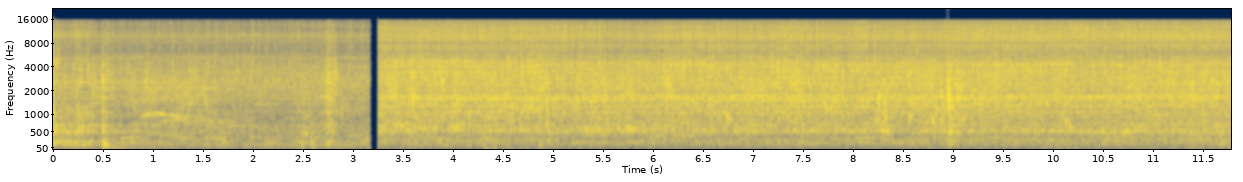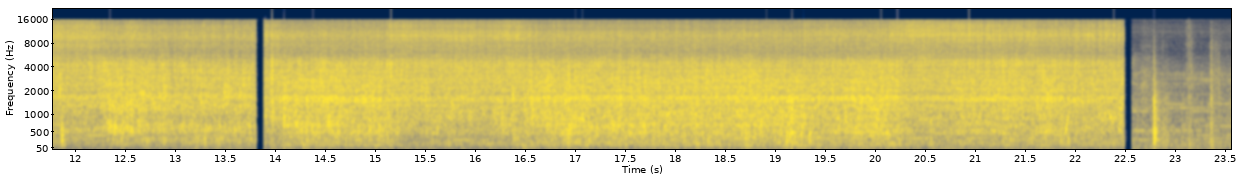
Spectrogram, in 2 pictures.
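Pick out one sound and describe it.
Water pours steadily from a hose into a metal basin.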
